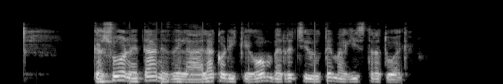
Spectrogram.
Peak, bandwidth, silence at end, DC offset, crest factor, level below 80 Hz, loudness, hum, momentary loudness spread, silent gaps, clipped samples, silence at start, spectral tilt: 0 dBFS; 7.8 kHz; 0.95 s; under 0.1%; 16 dB; -54 dBFS; -16 LUFS; none; 7 LU; 0.66-0.93 s; under 0.1%; 0.25 s; -6 dB/octave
